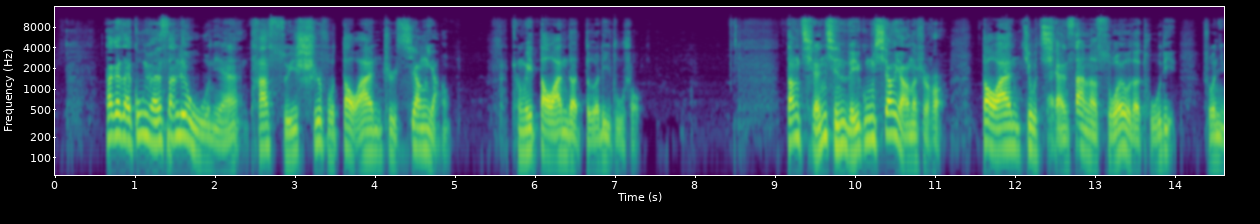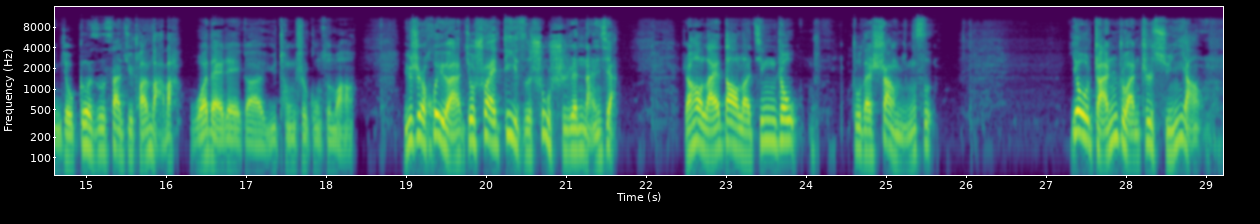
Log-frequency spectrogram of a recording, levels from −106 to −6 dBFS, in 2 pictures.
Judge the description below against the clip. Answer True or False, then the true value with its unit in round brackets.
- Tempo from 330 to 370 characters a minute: False (205 characters per minute)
